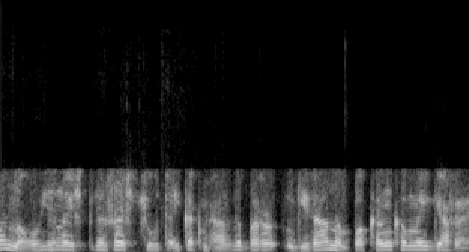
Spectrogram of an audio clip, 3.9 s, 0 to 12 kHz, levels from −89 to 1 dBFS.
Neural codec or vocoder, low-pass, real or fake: none; 10.8 kHz; real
